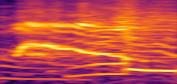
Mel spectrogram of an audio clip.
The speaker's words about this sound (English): It's fine. It's just saying hello. Hi, bird.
